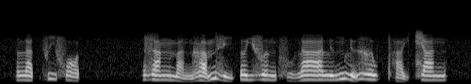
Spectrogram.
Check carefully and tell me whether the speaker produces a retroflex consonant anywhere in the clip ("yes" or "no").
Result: no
